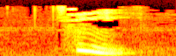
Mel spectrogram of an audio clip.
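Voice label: "忌", Mandarin Chinese; chinese-flashcards; hsk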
